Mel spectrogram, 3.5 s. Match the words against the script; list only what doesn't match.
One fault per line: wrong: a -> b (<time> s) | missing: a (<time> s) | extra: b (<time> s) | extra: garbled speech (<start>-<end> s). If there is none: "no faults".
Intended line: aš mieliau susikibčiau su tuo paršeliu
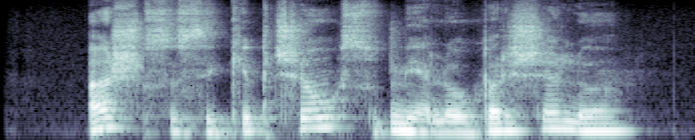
missing: mieliau (0.6 s)
wrong: tuo -> mieliau (2.0 s)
